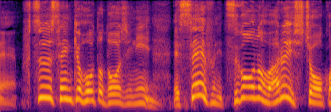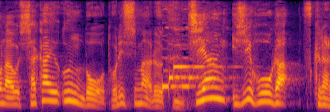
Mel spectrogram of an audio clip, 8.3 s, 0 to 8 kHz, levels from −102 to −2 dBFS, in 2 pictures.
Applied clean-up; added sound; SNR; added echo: none; none; none; none.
